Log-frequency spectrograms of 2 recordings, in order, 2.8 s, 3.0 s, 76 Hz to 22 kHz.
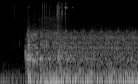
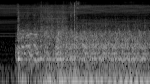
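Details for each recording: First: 1991 Ford Econoline 350 with a 7.3 IDI diesel, 90k miles, restarted warm after running 10 minutes, glow plugs cycling quickly, no throttle. Catches within half a second and settles to a steady diesel idle, a clean warm start. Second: 1991 Ford Econoline 350 7.3 IDI diesel camper van, about 90k miles, mild cold start after two weeks sitting: cranks and catches roughly, uneven stumbling rumble; hard start sputtering, owner suspects fuel lost pressure since last run.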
